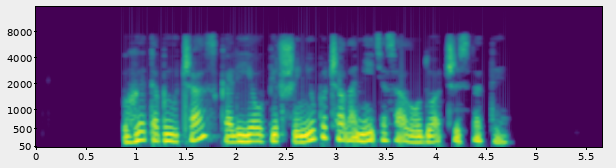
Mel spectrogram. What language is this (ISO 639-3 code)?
bel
